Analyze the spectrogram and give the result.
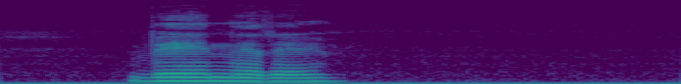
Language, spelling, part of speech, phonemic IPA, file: Italian, Venere, proper noun, /ˈvɛnere/, It-Venere.ogg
